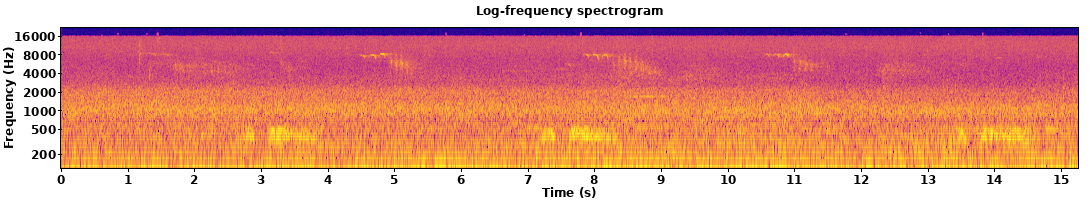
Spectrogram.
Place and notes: Contención Island Day 25 outer northeast - Walking to the sounds of Contención Island Day 25 Friday January 29th
The Poplars Roseworth Avenue The Grove Church Avenue Church Road
In the graveyard
headstones tumbled down
A metro passes
jackdaws call
Behind me
somewhere inside a yew tree
a pigeon coos
England, United Kingdom, 29 January 2021, 10:49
